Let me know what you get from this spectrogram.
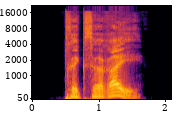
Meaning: trickery
- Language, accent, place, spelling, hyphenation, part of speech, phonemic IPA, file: German, Germany, Berlin, Trickserei, Trick‧se‧rei, noun, /tʁɪksəˈʁaɪ̯/, De-Trickserei.ogg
